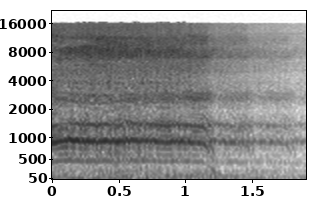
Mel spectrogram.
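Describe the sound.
A man screams in fright, a long high strained cry held at a steady pitch that then drops and fades away near the end.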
